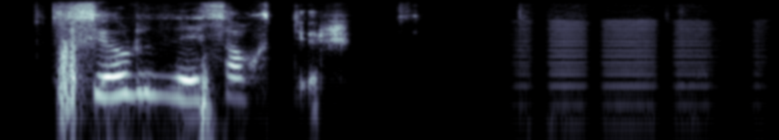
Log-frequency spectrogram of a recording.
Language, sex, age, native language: Icelandic, female, 18-19, Icelandic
